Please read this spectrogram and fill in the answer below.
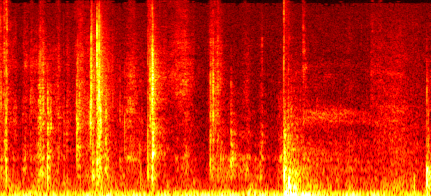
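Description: Near silence with a few faint plastic clicks and rustles from small LEGO pieces being handled. The clearest one comes just before three seconds in.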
